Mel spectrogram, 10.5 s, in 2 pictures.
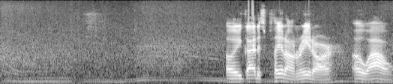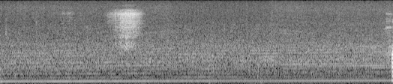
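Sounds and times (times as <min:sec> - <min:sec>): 
video game buggy engines racing on dirt: 0:00.0 - 0:10.4
speech: 0:03.0 - 0:05.4.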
